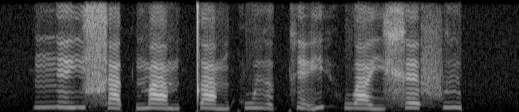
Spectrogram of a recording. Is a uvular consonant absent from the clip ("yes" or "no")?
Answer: yes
